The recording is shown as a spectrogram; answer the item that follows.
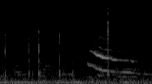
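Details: Stray cat, one of two sibling strays born in 2023 that come daily to be fed, gives a single short descending meow with clear harmonics; soft clicks before it and a woman urging the cat to come inside from the cold.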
